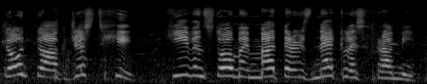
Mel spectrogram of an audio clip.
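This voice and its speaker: Scrappy high-pitched street child. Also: female voice, lively intonation, normal speed, bright, forceful tone, full character voice. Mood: defiant, blunt. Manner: blunt, pleading, streetwise. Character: scrappy, cheeky young street urchin child. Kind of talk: video game character acting.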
